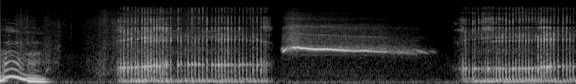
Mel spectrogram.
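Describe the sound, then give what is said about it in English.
Cartoonish snoring of someone fast asleep in bed on a bright summer morning: a rasping, rumbling inhale, then a long whistling exhale that slides gently downward, followed by another rattling snore, repeating in a slow, steady rhythm. “It's a bright summer's morning in Higgledy Piggledy, but someone is still fast asleep in bed.”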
